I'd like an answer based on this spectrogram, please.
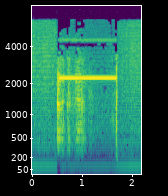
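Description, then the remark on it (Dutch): Over steady radio hiss, an amateur radio transmission during a net on the 2-metre band opens for about a second, carrying a steady high-pitched beep under garbled, voice-like sounds, then cuts off with a short burst and the hiss returns. “Volgens mij zat er een piepje bij.”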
